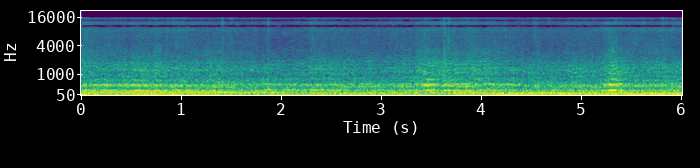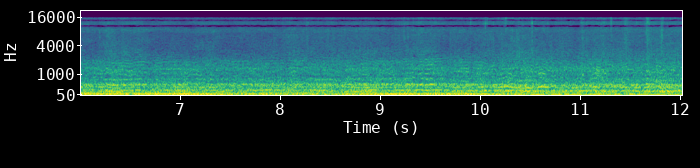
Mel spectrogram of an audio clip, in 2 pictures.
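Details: Honey bees returning to the hive entrance in early spring (mid-March 2023, Ohio), foragers carrying maple pollen in temperatures around the 50s, make a steady, low hum of many bees buzzing together with no clear break.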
